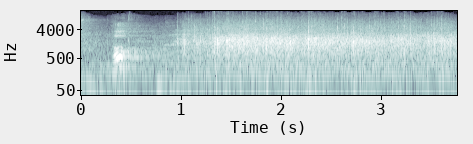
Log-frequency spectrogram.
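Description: A large indoor crowd cheers and applauds.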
